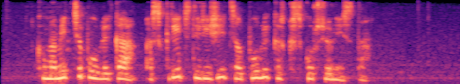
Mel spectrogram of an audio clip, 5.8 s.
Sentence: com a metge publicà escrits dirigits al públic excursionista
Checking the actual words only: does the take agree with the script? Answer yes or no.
yes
